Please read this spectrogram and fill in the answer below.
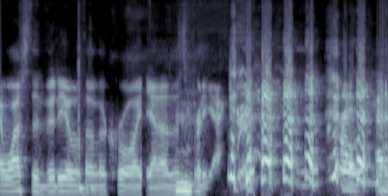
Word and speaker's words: LaCroix: that one video the it's pronounced Lacroix and he starts breaking it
